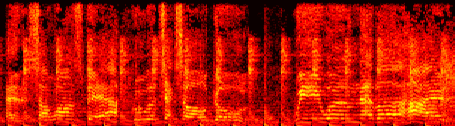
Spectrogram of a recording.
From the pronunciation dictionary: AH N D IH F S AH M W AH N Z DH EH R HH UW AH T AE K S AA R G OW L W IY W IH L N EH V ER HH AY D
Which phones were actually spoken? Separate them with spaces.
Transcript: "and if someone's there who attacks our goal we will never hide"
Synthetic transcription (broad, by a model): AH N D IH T S AH M W AH N Z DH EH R HH UW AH T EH K S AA L G OW L W IY W IH L N EH V ER HH AY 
